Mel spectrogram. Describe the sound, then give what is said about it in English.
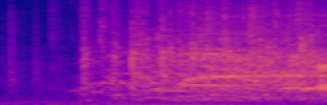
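An audience breaks into applause, starting with a few scattered claps and quickly swelling into dense, sustained clapping from a large crowd that grows louder toward the end. “When Jesus concluded his address, the crowd burst into applause.”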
